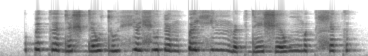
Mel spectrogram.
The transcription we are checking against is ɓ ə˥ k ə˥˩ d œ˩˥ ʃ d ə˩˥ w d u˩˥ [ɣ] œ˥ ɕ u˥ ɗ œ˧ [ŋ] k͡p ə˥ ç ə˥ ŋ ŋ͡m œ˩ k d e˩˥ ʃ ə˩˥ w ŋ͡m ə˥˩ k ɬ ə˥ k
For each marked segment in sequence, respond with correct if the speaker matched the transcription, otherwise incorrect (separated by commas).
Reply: incorrect, correct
